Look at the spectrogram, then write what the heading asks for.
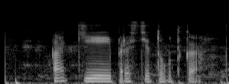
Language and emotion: Russian, neutral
